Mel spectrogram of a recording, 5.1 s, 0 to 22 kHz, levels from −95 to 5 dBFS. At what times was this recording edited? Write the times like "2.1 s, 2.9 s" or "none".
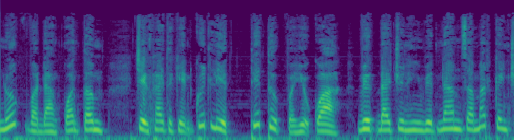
3.5 s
